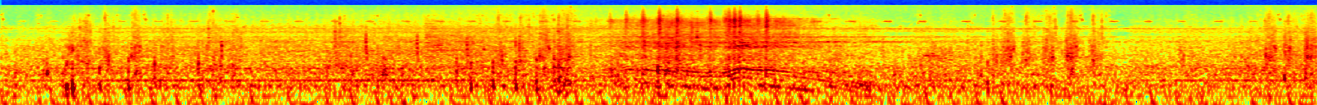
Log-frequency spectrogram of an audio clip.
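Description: Footsteps crunch on gravel and concrete.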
